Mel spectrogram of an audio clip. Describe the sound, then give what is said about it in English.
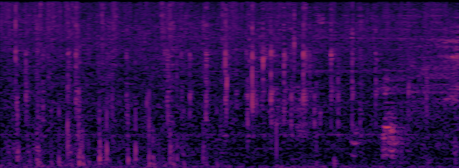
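Horses' hooves clip-clopping in a quick, irregular patter of many soft knocks, faint and alone. “Look at them! Look at the horses! Look at the horses!”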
